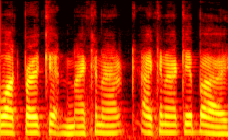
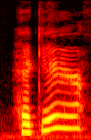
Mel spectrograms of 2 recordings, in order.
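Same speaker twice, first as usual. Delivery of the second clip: much higher, softer "Heck yeah"; squeaky high heck yeah; 10 semitones higher, 4 dB quieter than usual. Shown as a demonstration. Vlogger cheering about a Steve Martin book, high squeak. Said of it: "same words said twice".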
